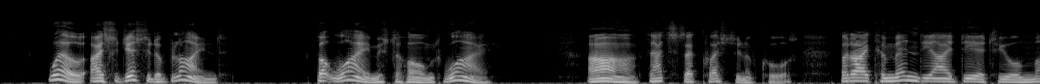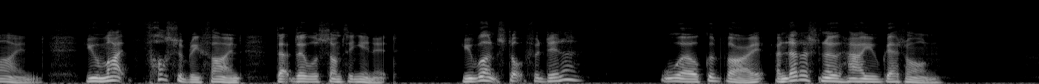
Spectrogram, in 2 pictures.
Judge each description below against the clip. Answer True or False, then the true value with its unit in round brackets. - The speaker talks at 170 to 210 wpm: False (145 wpm)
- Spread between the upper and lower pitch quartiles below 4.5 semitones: False (5.4 semitones)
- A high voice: False (130 Hz)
